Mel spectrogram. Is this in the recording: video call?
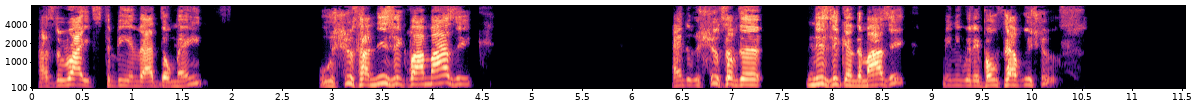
yes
